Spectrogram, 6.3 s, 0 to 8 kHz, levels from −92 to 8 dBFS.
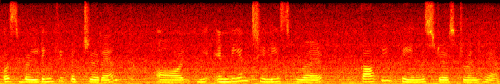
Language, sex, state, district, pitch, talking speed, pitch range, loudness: Hindi, female, Chhattisgarh, Raipur, 230 Hz, 135 wpm, 215-245 Hz, -16 LUFS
